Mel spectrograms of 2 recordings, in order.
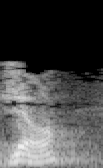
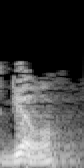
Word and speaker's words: Gill: Now I'm seeing some nodding faces, because sometimes I said Jill. That's I, as a German, would say it, but it's Gill, apparently.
